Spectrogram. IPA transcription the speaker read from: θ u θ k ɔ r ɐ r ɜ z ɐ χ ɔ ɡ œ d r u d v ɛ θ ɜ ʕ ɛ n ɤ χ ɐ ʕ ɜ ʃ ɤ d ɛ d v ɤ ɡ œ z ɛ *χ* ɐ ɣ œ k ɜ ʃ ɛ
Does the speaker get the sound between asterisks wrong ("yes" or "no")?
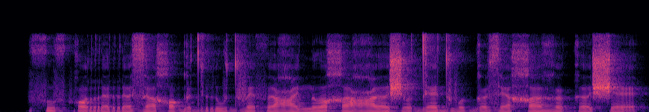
no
